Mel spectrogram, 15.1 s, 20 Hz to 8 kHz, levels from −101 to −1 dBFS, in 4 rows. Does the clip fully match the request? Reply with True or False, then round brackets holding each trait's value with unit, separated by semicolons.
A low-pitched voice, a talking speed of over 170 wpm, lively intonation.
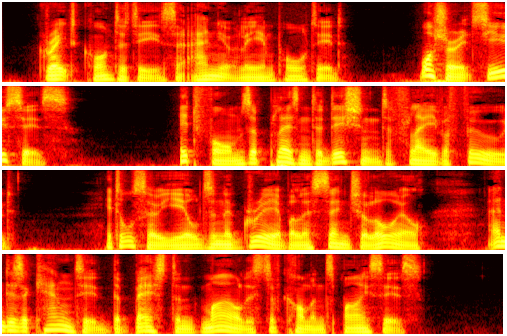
False (85 Hz; 135 wpm; 6.2 semitones)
